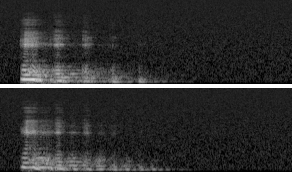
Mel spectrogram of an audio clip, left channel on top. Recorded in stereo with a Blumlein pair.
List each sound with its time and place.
0.2 s laughter: 30° left, 6 m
